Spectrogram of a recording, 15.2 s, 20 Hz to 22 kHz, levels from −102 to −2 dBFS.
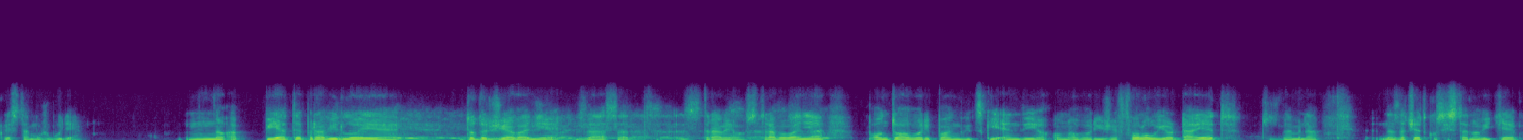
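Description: From 3.16 to 8.58 s the speech carries a feedback echo between two devices: a second device in the room replays the call, the first device's microphone recaptures it, and each phrase returns roughly every 0.4 s, thinner and ringing, peaking at about 12 dB below the speech.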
